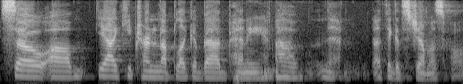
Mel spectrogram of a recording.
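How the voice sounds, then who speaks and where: A woman with an American accent, fairly low in pitch, at a moderate pace with fairly even intonation. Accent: non-Irish, American. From United States. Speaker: professor, panel speaker. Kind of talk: panel talk.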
